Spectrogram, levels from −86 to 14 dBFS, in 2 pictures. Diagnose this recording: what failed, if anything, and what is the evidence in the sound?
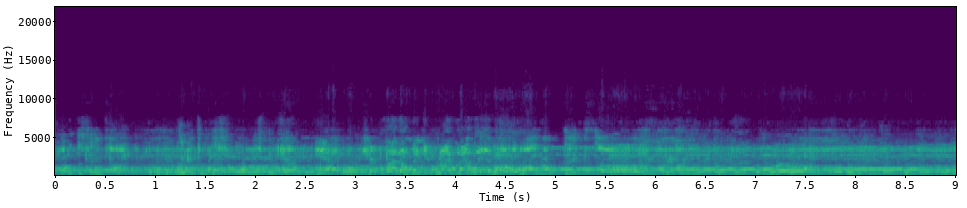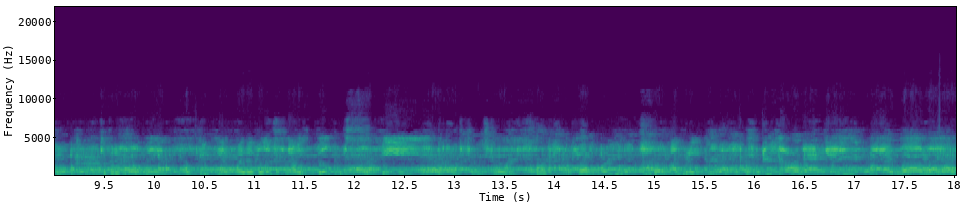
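Nothing failed, and the sound gives no evidence of any fault.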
